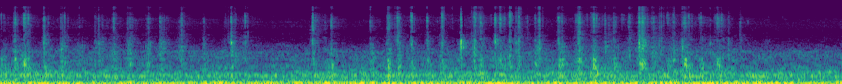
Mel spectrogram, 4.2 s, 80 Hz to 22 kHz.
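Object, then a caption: Plastic ergonomic split keyboard. Fingertips type repeated key presses on a black plastic Perixx Periboard 612 wireless Bluetooth split ergonomic keyboard with a hollow housing and plastic keycaps, resting on a desk. The light, bright clicks are layered over a steady low rumble that holds most of the energy throughout.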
